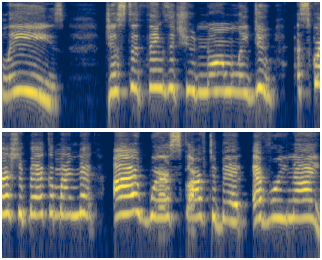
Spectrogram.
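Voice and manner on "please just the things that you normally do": crying out, tearful, desperate and pleading. Retelling a prayer to god for healing: retelling own crying, screamed plea. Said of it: "I was screaming out to God and I was crying out to God".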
